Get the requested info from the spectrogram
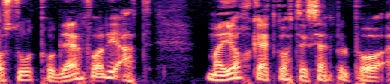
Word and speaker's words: Mallorca: Eh, Mallorca, da, som uttales Mallorca eh, Men eh, det, de, det, var jo en sånn masseturismeplass.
